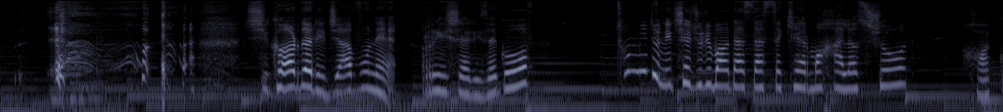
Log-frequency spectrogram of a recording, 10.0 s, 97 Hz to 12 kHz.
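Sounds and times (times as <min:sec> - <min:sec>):
person coughing: 0:00.5 - 0:02.0
speech: 0:02.5 - 0:05.4, 0:06.2 - 0:10.0.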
